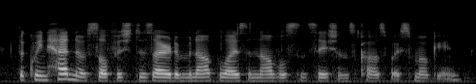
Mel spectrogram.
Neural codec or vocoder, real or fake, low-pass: none; real; 7.2 kHz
